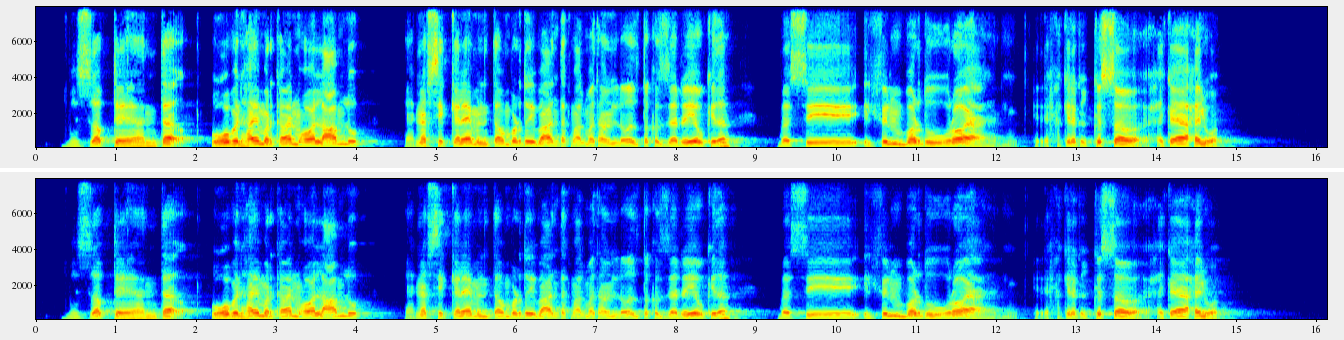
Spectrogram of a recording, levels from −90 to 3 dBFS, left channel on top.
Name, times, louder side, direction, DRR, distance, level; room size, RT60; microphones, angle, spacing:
voice 1, 0.3-1.9 2.2-4.0 4.6-8.7 9.3-12.2 12.6-14.8, left 3 dB, 60° left, 0.9 m, -21 dB
28.5 x 19.5 x 9.2 m
head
